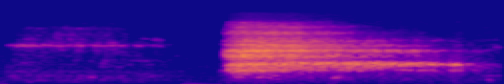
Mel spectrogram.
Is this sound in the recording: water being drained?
no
